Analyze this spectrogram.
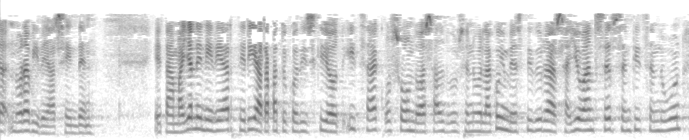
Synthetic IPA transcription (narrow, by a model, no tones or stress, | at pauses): no̞ɾaβiðe̞asejnd̪e̞n | e̞t̪amajaleniɾeaɾt̪e̞ɾiarapat̪uko̞ð̞iskio̞t̪it͡sako̞so̞ːnd̪o̞asald̪use̞nue̞lako̞imbe̞st̪iðuɾasajo̞anse̞ɾse̞nt̪it͡se̞nd̪uɣun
